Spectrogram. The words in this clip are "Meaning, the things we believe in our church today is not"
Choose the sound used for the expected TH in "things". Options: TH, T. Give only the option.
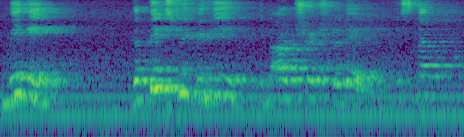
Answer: T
